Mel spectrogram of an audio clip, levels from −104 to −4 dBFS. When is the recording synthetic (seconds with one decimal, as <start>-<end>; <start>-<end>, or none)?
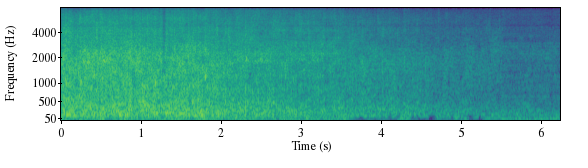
0.0-3.5; 5.5-6.2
